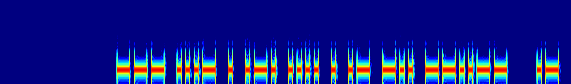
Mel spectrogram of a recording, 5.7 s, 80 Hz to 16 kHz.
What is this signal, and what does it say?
Morse code, heard as a keyed tone, about 28 wpm, 700 Hz. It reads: OVERHEAD, A
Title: A Sound Of Thunder 28wpm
